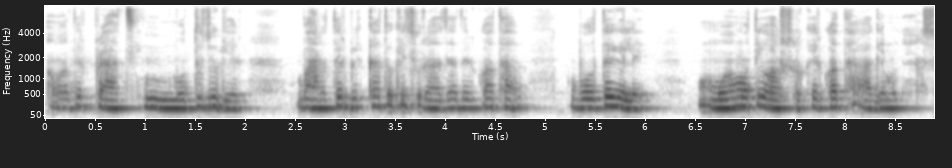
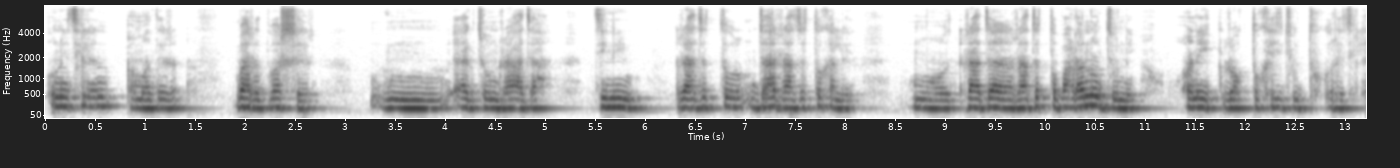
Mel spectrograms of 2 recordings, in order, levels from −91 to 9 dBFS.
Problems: background sounds at intervals, low volume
